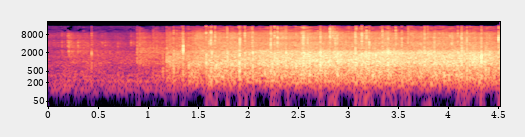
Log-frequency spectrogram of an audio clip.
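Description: Audience applauding: the clapping starts about a second in and quickly builds to a steady, loud round of applause.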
